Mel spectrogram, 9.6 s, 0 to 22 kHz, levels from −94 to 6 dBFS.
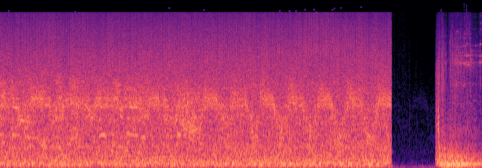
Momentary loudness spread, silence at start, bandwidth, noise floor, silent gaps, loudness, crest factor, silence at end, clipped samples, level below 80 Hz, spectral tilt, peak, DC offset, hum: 2 LU; 0 s; 17 kHz; -52 dBFS; none; -14 LUFS; 14 dB; 0 s; under 0.1%; -26 dBFS; -5 dB/octave; -2 dBFS; under 0.1%; none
